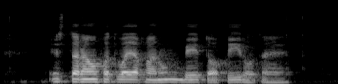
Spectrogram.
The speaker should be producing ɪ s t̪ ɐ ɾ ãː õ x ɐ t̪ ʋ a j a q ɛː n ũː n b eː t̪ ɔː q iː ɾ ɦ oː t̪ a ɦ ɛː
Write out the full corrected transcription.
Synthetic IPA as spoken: ɪ s t̪ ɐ ɾ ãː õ f ɐ t̪ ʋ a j a q aː n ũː n b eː t̪ ɔː q iː ɾ ɦ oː t̪ a ɦ ɛː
